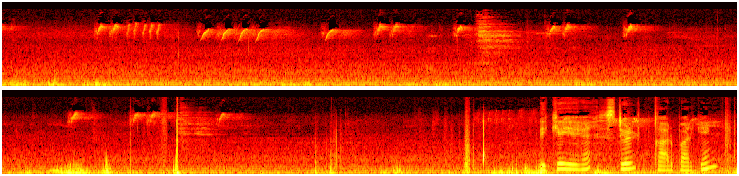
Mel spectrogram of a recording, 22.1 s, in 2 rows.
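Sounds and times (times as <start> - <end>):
small birds chirping: 1.4 - 14.8, 18.2 - 21.8.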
